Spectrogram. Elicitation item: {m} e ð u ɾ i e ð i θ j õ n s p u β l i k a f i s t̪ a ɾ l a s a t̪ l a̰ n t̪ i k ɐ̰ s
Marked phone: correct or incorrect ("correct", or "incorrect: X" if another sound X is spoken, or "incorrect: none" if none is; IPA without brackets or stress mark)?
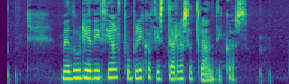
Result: correct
